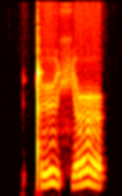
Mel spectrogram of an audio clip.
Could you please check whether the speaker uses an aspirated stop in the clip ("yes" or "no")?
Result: no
